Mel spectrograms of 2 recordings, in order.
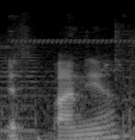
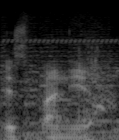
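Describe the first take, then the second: First: The S is said with a lisp. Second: The S is said as a plain S. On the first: The speaker calls it wrong. "it's not pronounced España, because we don't pronounce the S with a lisp" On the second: The speaker calls it right. "España is actually still just España"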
